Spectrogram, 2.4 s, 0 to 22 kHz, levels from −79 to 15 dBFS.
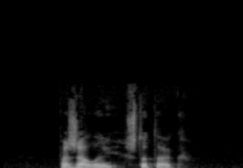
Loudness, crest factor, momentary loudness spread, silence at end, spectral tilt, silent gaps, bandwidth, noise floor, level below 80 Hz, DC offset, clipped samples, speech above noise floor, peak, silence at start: -22 LUFS; 20 dB; 6 LU; 0.7 s; -5.5 dB/octave; none; 11.5 kHz; -68 dBFS; -64 dBFS; under 0.1%; under 0.1%; 47 dB; -4 dBFS; 0.6 s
